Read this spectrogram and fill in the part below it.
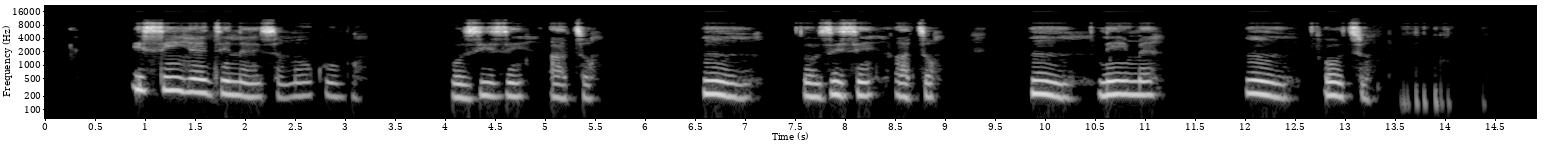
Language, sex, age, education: Igbo, female, 30-45, tertiary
